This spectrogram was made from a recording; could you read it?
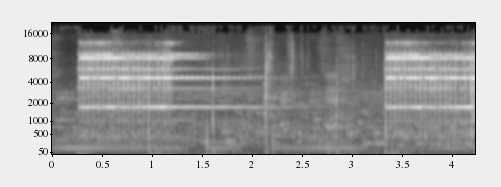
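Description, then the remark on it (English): A telephone rings loudly in two bright, trilling bursts, one near the start and another at the end, separated by a pause filled with faint background clatter. “Phone call.”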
